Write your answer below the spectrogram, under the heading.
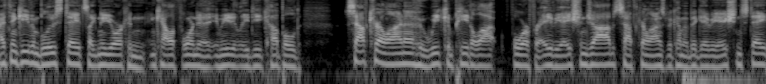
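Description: At a very fast pace, a man speaks with an American accent, fairly low pitch, and monotone, flat intonation. His loudness stays very even, and the recording is very clean with a silent background. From Kansas (Wichita). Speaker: business association head. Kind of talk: interview.

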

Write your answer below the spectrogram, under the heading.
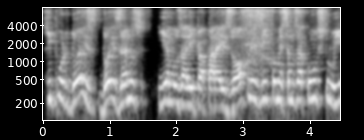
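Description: A man speaks at a moderate pace. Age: 30s. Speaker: events company entrepreneur. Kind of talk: casual chat.

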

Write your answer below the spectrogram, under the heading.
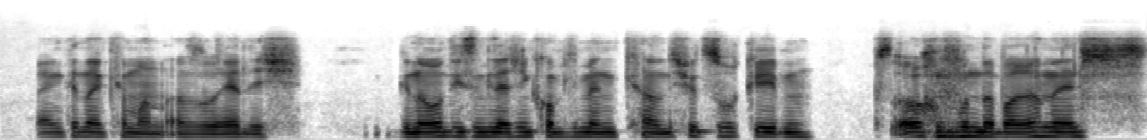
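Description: A man talks at a very fast pace with medium pitch. His intonation is monotone and flat. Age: young. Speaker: amateur football player. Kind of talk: casual chat. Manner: polite.

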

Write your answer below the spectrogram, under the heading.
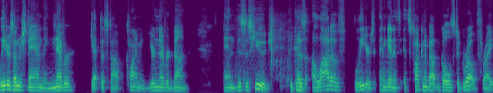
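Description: This man has an ordinary speaking voice at a medium pitch, with ordinary pitch variation. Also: moderate pace. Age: 50s. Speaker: leadership coach. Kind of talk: lecture. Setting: video call.

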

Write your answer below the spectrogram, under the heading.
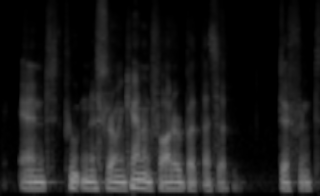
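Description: On a very clean recording with a silent background, a man speaks with a Georgian accent. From Georgia (Tbilisi and Batumi). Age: 20s. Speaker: video editor and filmmaker. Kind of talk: interview.

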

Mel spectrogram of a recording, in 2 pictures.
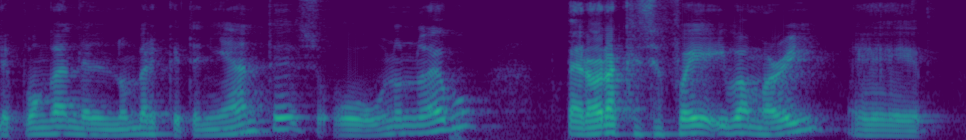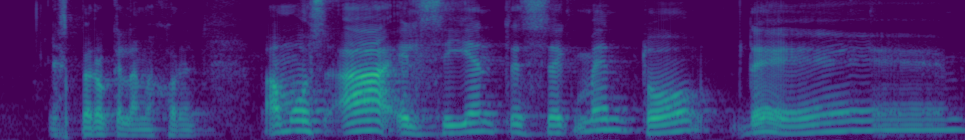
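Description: A man's fairly high voice with a Mexican accent, very wide pitch swings and a moderate pace. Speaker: wrestling podcast host. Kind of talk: casual chat.

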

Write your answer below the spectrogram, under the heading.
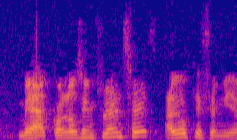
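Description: A man with a Mexican accent talks at a fairly slow pace, his intonation lively. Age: 20s. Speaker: digital marketing agency owner. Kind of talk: interview.

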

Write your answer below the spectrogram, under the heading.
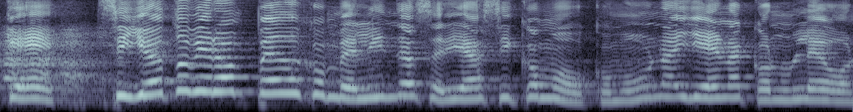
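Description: Over noticeable background noise, a woman talks at a very fast pace with hardly any pauses and very wide pitch swings. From Sonora, Mexico. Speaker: comedian, podcast co-host. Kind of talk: live comedy podcast chat. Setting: live show with audience.

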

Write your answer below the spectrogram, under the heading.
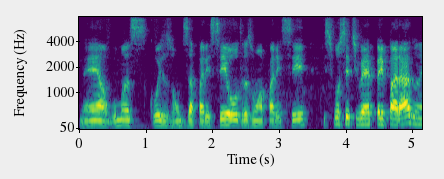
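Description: A man with a normal speaking voice talks at a moderate pace, his intonation fairly even. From Criciúma, Santa Catarina, Brazil. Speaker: entrepreneur and digital marketing expert. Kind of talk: podcast interview.

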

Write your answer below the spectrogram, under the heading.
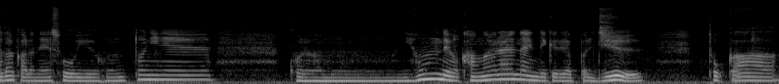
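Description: A somewhat breathy woman's voice, fairly low in pitch, with ordinary pitch variation and a moderate pace. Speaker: podcast host and life coach. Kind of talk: casual monologue. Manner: animated.

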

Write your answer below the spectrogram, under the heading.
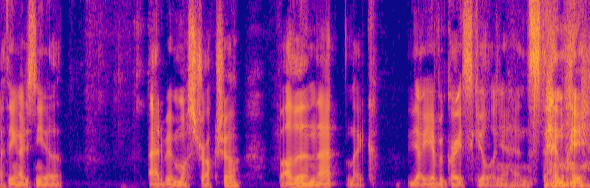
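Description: A man's very deep, low voice at a very fast pace, broken by long, frequent pauses, with a dry, close sound, no echo, and a very clean, silent background. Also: ordinary pitch variation. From New Zealand and Australia. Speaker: podcaster. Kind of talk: casual chat. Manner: hesitant, many fillers.

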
